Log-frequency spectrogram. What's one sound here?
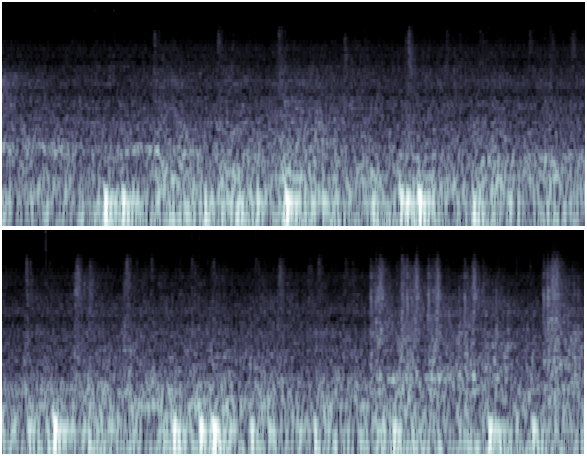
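Heavy armoured footsteps thud steadily.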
